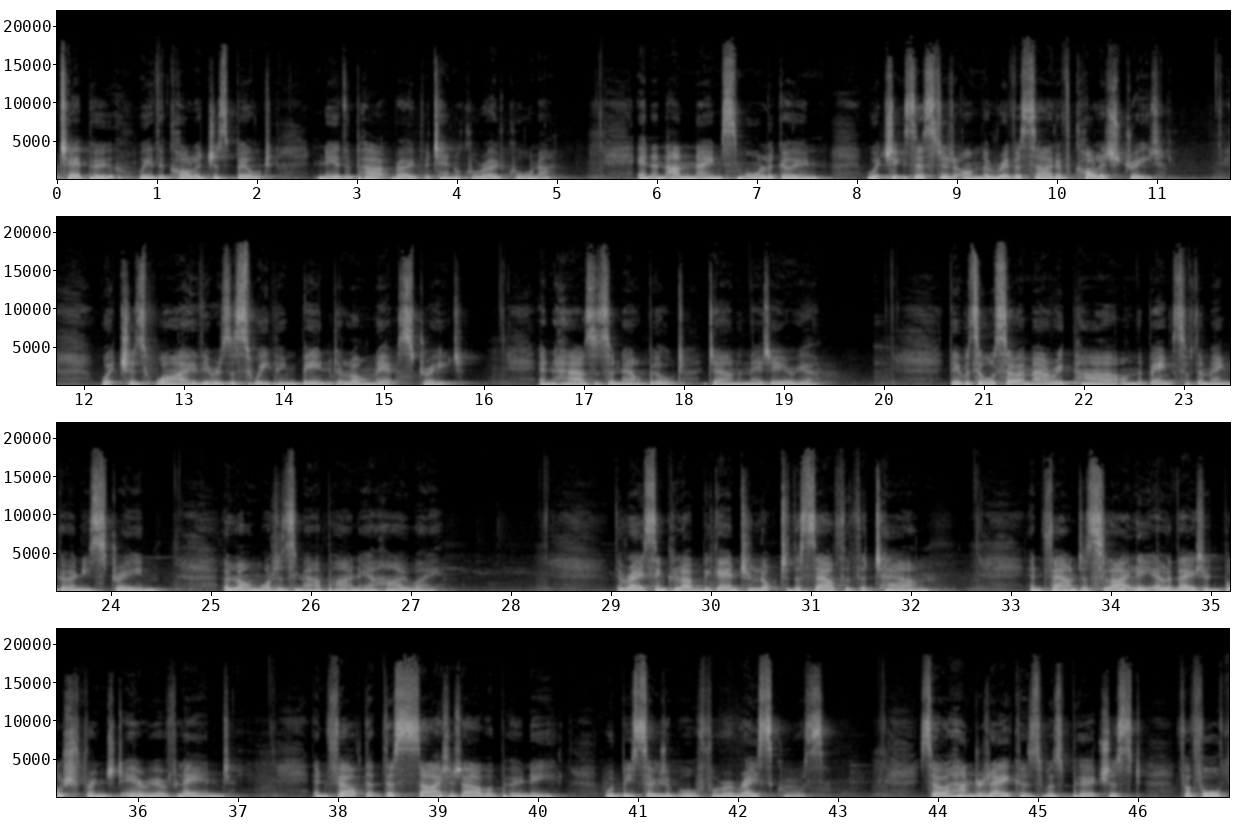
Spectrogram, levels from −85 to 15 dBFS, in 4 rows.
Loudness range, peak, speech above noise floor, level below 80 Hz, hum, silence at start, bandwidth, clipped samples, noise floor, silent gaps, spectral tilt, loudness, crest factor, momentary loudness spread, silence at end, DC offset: 3 LU; -2 dBFS; 35 dB; -40 dBFS; none; 0 s; 18 kHz; under 0.1%; -55 dBFS; none; -5.5 dB/octave; -20 LUFS; 18 dB; 9 LU; 0 s; under 0.1%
